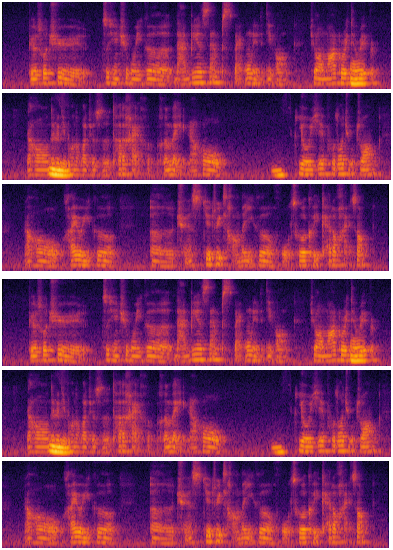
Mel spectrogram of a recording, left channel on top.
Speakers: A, on the right (about 75°); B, on the left (about 70°).
A: 比如说去之前去过一个南边三四百公里的地方叫 Margaret
B: 哦，
A: River，然后那个地方的话就是它的海很很美，
B: 嗯
A: 然后
B: 嗯
A: 有一些葡萄酒庄，然后还有一个呃全世界最长的一个火车可以开到海上。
